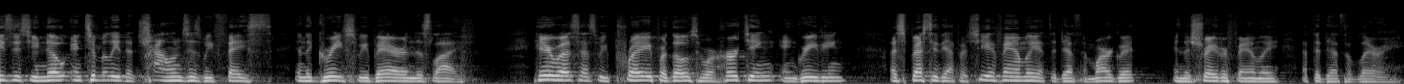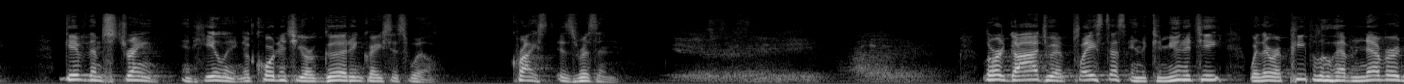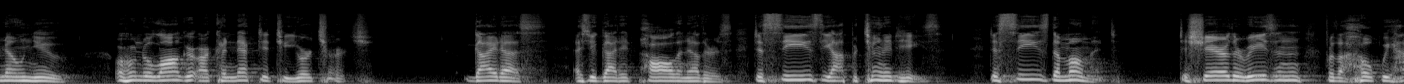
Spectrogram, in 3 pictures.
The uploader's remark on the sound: Live Worship Service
